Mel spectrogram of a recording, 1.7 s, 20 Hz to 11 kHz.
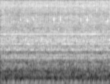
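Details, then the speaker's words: GMC Safari 4.3L Vortec V6 after tune-up for P0305 cylinder 5 misfire (new platinum plugs, cleaned cap and rotor, broken wires fixed): smooth, even low idle rumble, no misfire stumble, still smoking briefly. "sounds quiet see the difference in a note"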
